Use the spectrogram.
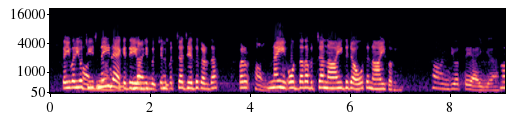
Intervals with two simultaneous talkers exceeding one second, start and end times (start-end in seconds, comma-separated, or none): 0.6-2.4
